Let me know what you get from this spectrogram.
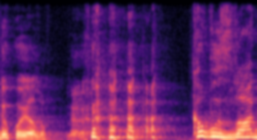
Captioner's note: laughs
